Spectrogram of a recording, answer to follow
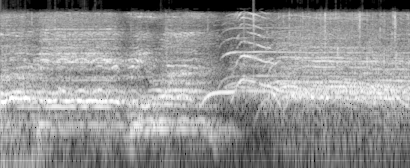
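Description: A live rock song coming to an end: the drums and bass drop out at the start, leaving held singing voices over a cheering concert crowd, with whoops about halfway through.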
